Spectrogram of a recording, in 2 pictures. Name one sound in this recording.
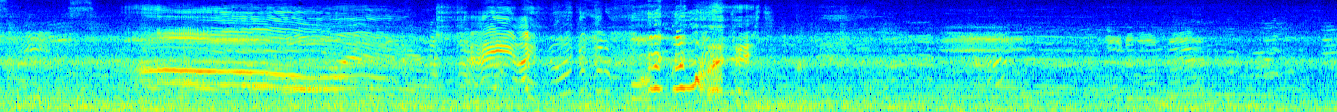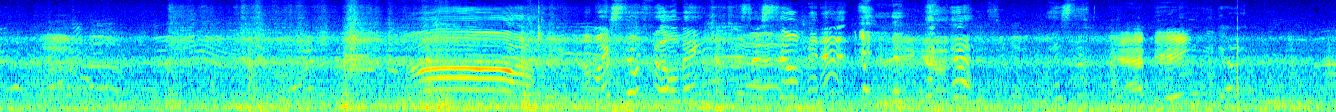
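A crowd of children and adults squeals and cries out excitedly nearby.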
